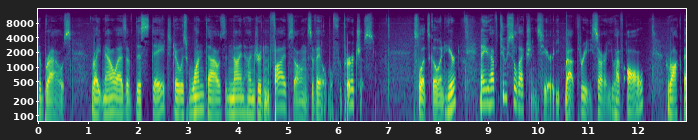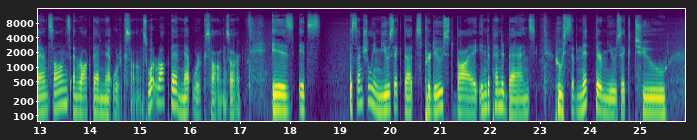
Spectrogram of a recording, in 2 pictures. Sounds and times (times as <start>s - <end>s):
Speech: 0.0s - 6.8s, 7.5s - 18.6s, 19.2s - 25.6s.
